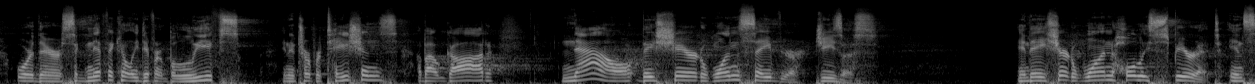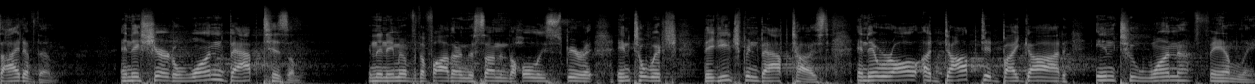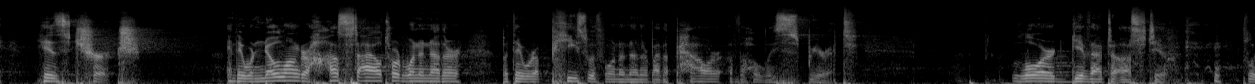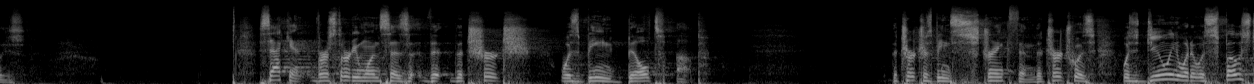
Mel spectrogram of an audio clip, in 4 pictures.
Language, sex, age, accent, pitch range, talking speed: English, male, 30-49, American, 140-185 Hz, 140 wpm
